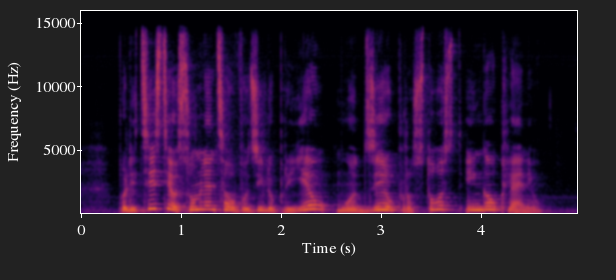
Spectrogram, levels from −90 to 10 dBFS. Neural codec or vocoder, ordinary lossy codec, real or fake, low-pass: none; none; real; 14.4 kHz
